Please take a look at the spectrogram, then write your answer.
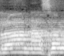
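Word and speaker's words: نصر: সাহায্য আর নুন সিন নাসর মানে কি পাখি আপনি যদি মুখটা গোল করে শুদ্ধ করে উচ্চারণ না করেন আকাশ পাতাল পাল্টিয়ে যাবে আল্লাহ পাক বলেন নবী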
